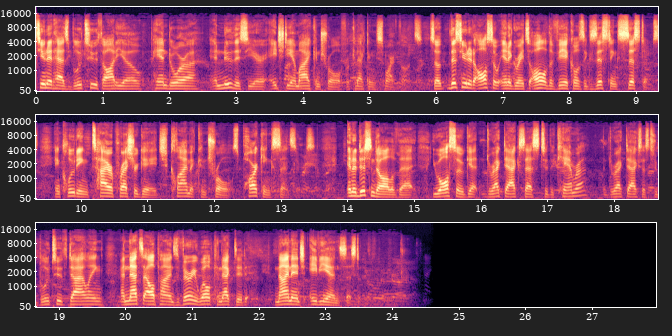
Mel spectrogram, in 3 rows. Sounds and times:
Speech: 0.0s - 24.3s.

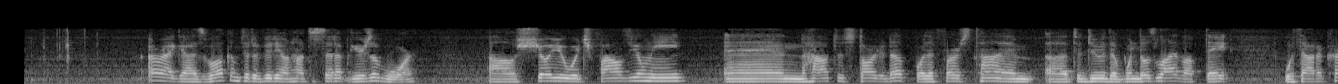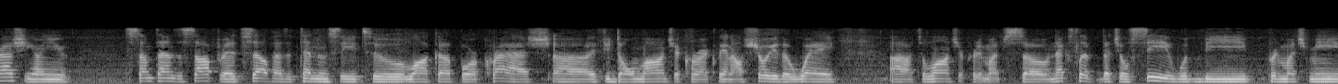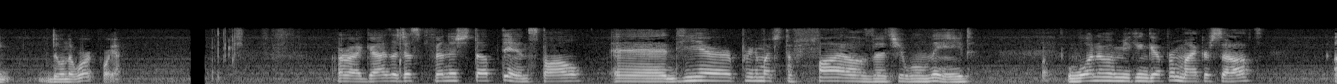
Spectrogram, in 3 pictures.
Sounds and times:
Speech: 1.4s - 4.2s, 4.9s - 28.1s, 30.1s - 36.6s, 37.4s - 40.1s.

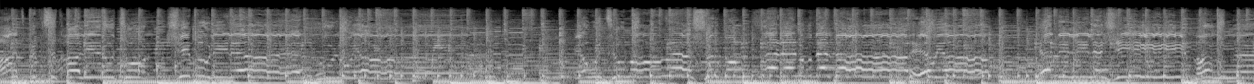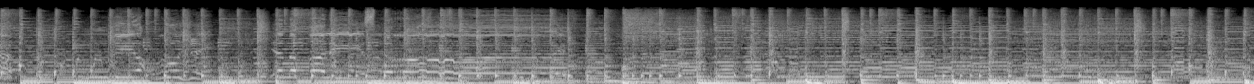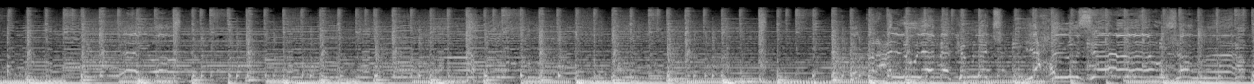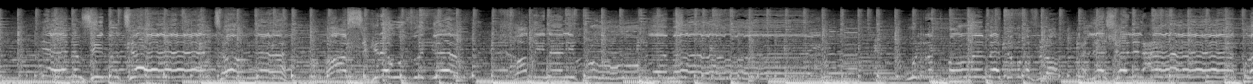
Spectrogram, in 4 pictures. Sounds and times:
Music of Africa: 0.0s - 50.1s.

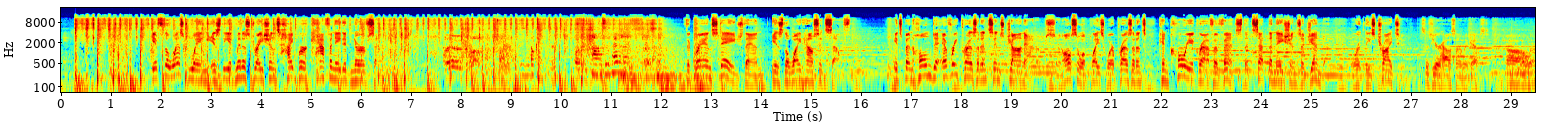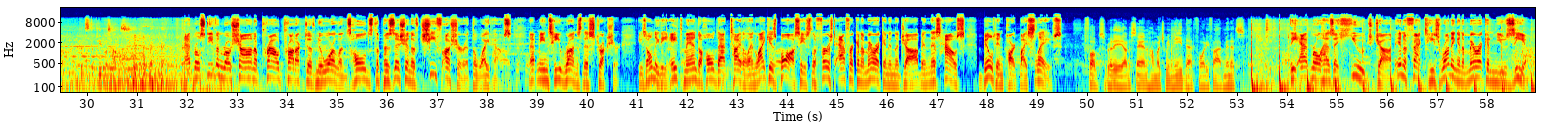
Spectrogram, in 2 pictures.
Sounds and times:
Music: 0.0s - 40.0s, 41.1s - 44.8s, 49.4s - 58.9s
Speech: 1.8s - 6.5s, 10.3s - 15.8s, 16.7s - 31.0s, 31.9s - 53.2s, 54.0s - 58.9s.

